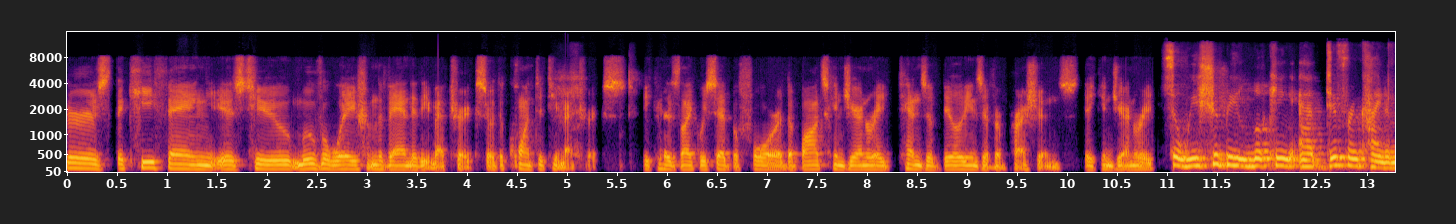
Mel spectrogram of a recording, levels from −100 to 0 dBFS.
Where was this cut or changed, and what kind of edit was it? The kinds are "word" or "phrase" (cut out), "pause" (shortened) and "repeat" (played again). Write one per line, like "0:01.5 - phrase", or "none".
none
